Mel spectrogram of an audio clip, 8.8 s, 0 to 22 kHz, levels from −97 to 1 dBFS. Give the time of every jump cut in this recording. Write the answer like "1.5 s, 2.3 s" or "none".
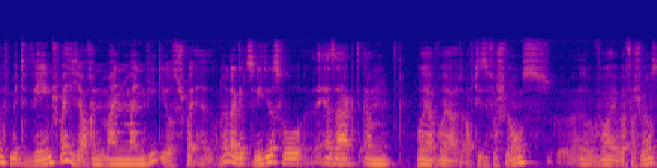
2.8 s, 5.6 s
